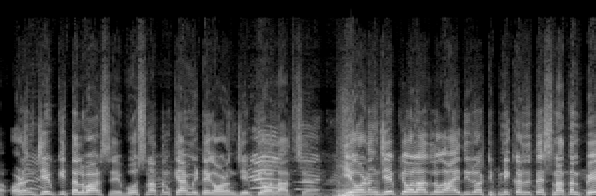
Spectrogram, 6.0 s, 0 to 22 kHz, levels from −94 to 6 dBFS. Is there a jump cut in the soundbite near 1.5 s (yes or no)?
no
